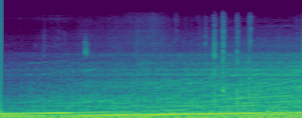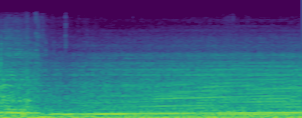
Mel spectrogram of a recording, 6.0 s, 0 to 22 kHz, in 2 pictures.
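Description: Subaru WRX turbocharged 2.4-litre flat-four at full throttle, heard from inside the cabin: revs climb steadily in second gear, there is an upshift about three seconds in, then revs climb again in third. The engine is running a JB4 custom map at about 23 psi of boost.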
